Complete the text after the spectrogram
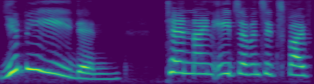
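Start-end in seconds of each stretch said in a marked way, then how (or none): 0.1-0.8 high, loud yippee; gleeful little shout; excited cheer. Real, not acted. Cheering the butterflies' return.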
